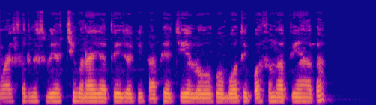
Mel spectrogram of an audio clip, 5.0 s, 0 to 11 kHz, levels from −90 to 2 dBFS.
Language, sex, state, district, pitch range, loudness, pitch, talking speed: Hindi, male, Bihar, Supaul, 125-130 Hz, -28 LUFS, 125 Hz, 250 wpm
